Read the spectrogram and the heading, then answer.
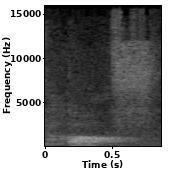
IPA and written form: hɑːθ (hearth)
